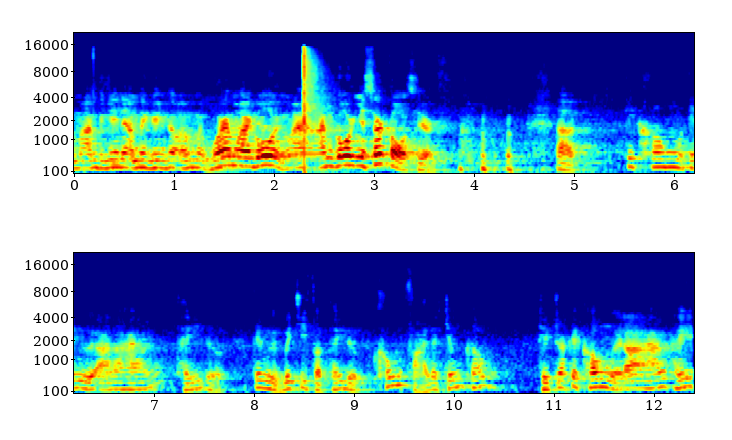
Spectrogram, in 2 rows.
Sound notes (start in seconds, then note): 3.8 laughs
